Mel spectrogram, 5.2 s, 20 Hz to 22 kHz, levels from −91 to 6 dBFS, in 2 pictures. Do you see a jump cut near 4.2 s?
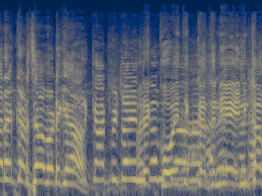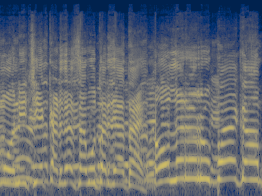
yes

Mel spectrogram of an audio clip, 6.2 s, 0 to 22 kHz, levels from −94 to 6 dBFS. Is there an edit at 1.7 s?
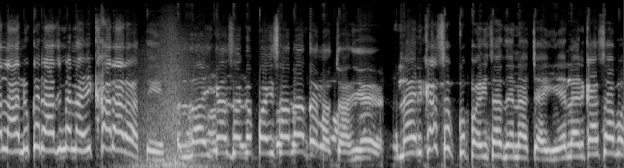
yes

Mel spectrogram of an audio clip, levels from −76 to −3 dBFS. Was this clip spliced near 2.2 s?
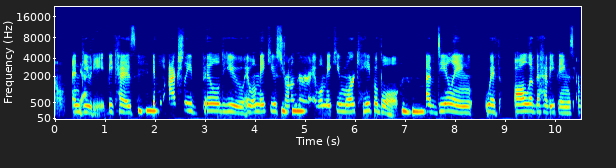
no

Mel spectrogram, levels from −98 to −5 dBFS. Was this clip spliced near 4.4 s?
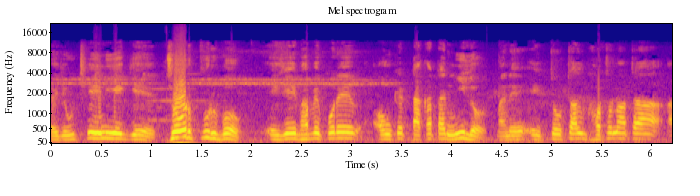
yes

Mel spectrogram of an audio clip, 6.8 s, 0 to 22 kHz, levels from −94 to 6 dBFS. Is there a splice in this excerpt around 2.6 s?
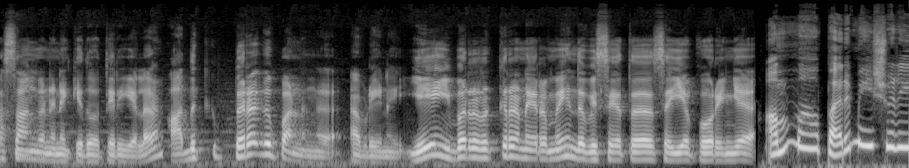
no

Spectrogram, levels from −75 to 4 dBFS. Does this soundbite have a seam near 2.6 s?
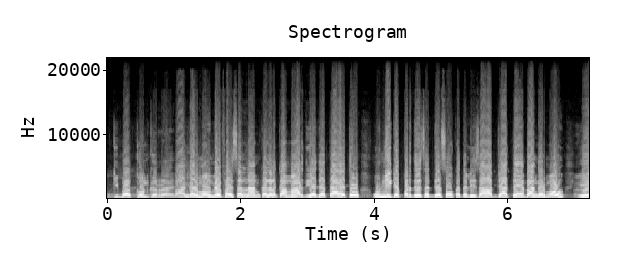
no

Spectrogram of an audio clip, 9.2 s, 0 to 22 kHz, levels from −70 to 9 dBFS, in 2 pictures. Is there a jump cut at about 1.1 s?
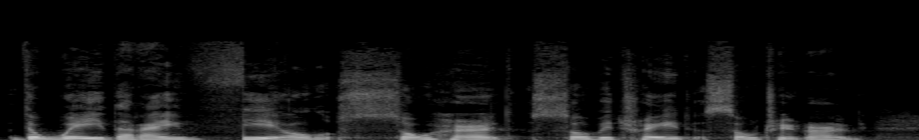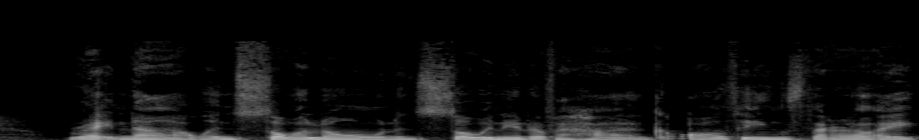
yes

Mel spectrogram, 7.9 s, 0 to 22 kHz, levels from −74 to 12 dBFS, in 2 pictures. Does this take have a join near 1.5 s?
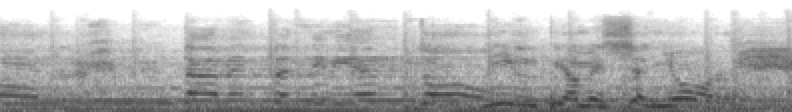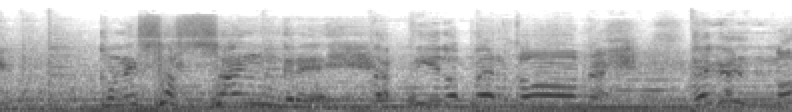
no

